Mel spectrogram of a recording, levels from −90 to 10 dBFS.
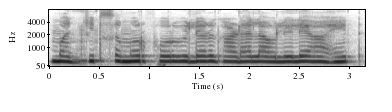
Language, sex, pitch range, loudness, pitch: Marathi, female, 260-275 Hz, -11 LUFS, 270 Hz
